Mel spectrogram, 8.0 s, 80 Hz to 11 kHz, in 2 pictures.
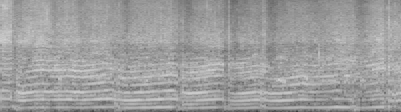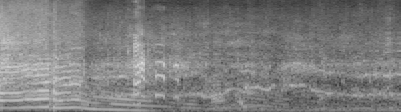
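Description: Mazda RX-7 drift car's engine held at high, fairly steady revs while its rear tyres spin and screech in a smoky donut. At about five seconds the revs drop away and the sound fades to a lower, quieter running.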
